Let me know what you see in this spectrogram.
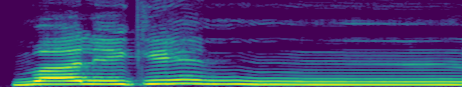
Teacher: کاف باریک ہے اور اس کو ہم نون مشدد سے جوائن کر رہے ہیں، تو نون مشدد پہ 1 سیکنڈ کے لیے غنہ ہوگا اور اس کی الف مدہ ہے، اس کو بھی کھینچا جائے گا، مالک الناس۔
